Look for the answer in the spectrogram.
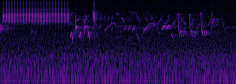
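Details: Common nightingale song from the Texel dunes, captured by digiscoping. It opens with a rattling trill of evenly repeated pulses lasting over a second, then breaks into a quick jumble of varied chirps and slurred notes.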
